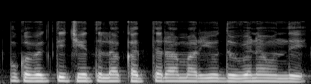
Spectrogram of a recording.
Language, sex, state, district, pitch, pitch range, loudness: Telugu, male, Telangana, Mahabubabad, 150 Hz, 145-155 Hz, -14 LUFS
